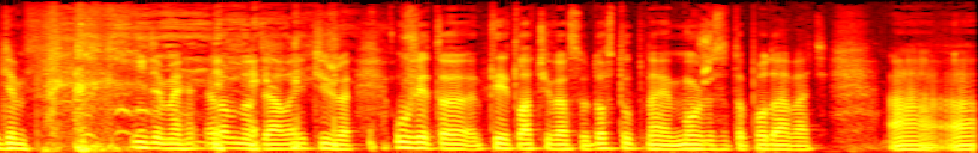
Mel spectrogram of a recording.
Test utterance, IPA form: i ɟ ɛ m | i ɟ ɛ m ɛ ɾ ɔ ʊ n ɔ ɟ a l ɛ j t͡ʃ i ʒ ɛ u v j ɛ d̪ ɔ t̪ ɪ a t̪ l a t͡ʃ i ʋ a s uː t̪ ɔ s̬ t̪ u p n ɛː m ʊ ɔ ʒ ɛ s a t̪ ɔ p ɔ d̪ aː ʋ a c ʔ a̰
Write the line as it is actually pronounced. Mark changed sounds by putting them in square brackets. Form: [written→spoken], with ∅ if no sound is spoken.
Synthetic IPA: i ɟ ɛ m | i ɟ ɛ m ɛ ɾ ɔ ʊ n ɔ ɟ a l ɛ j t͡ʃ i ʒ ɛ u [v→ʒ] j ɛ [d̪→t̪] ɔ t̪ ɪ [a→ɛ] t̪ l a t͡ʃ i ʋ a s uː [t̪→d̪] ɔ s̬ t̪ u p n ɛː m ʊ ɔ ʒ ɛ s a t̪ ɔ p ɔ d̪ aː ʋ a c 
